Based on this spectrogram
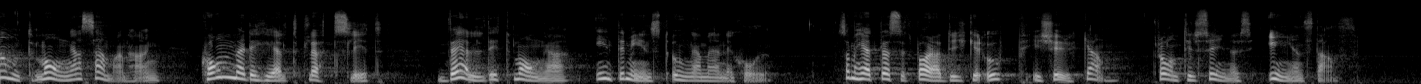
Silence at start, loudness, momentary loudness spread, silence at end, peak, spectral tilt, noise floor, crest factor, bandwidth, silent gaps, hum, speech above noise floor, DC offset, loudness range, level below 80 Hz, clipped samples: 0 s; -26 LUFS; 14 LU; 0.85 s; -6 dBFS; -5 dB/octave; -61 dBFS; 20 dB; 17 kHz; none; none; 36 dB; under 0.1%; 4 LU; -64 dBFS; under 0.1%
